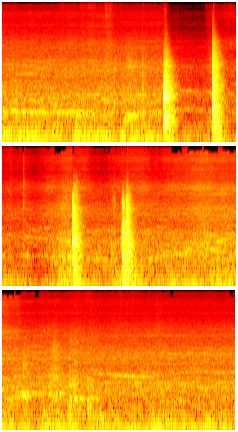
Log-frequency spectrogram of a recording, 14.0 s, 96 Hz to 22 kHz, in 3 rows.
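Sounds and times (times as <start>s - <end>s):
sharp wooden knocks: 3.2s - 3.6s, 4.2s - 4.6s, 5.8s - 7.4s.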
